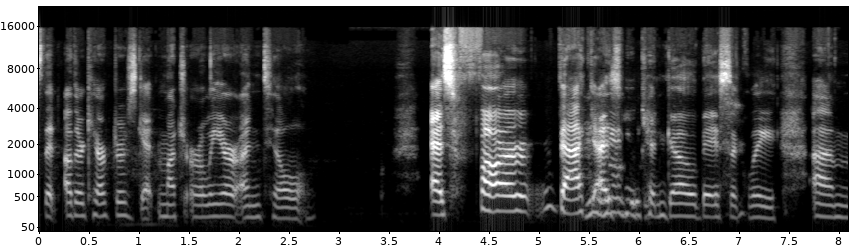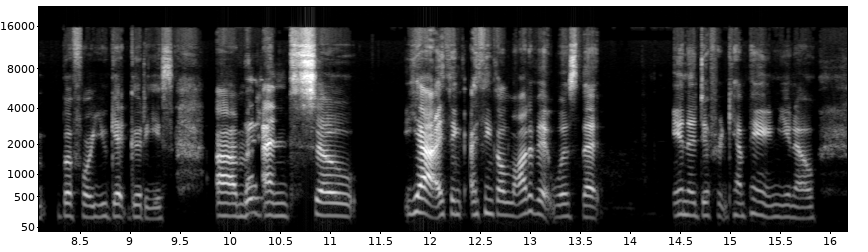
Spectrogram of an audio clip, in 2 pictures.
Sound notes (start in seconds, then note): 5.4 laughs; 10.2 chuckles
